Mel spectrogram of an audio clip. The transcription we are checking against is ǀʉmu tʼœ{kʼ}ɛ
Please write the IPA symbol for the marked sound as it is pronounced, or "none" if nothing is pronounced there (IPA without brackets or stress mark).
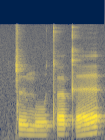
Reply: kʼ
